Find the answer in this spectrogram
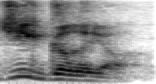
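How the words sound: The name is said with an English-speaker pronunciation. This is how English speakers mispronounce it. The speaker calls it wrong. "But you say Giglio. Is this possible?"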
